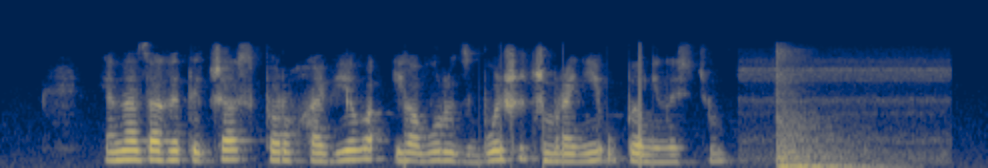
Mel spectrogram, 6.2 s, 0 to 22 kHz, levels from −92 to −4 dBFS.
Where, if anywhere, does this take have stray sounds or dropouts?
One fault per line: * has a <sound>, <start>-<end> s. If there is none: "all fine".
* has a thud, 4.8-5.8 s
